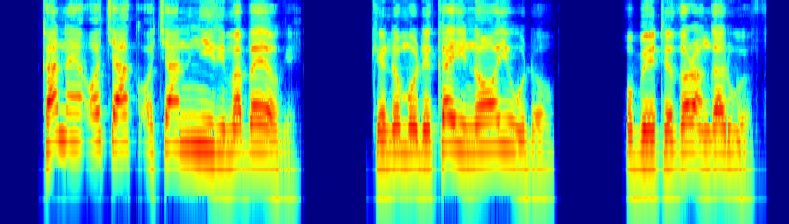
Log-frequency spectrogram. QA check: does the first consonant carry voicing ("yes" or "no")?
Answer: no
